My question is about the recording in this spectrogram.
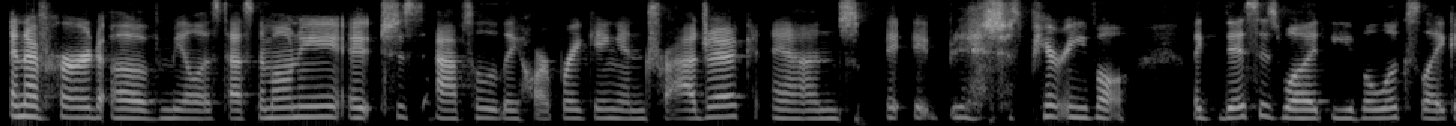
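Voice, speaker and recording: A woman's voice: mid-range voice, smooth, no room sound. Blunt woman commentator, dry close sound. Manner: blunt, emphatic repetition. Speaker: true crime commentator. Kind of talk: casual opinionated commentary.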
